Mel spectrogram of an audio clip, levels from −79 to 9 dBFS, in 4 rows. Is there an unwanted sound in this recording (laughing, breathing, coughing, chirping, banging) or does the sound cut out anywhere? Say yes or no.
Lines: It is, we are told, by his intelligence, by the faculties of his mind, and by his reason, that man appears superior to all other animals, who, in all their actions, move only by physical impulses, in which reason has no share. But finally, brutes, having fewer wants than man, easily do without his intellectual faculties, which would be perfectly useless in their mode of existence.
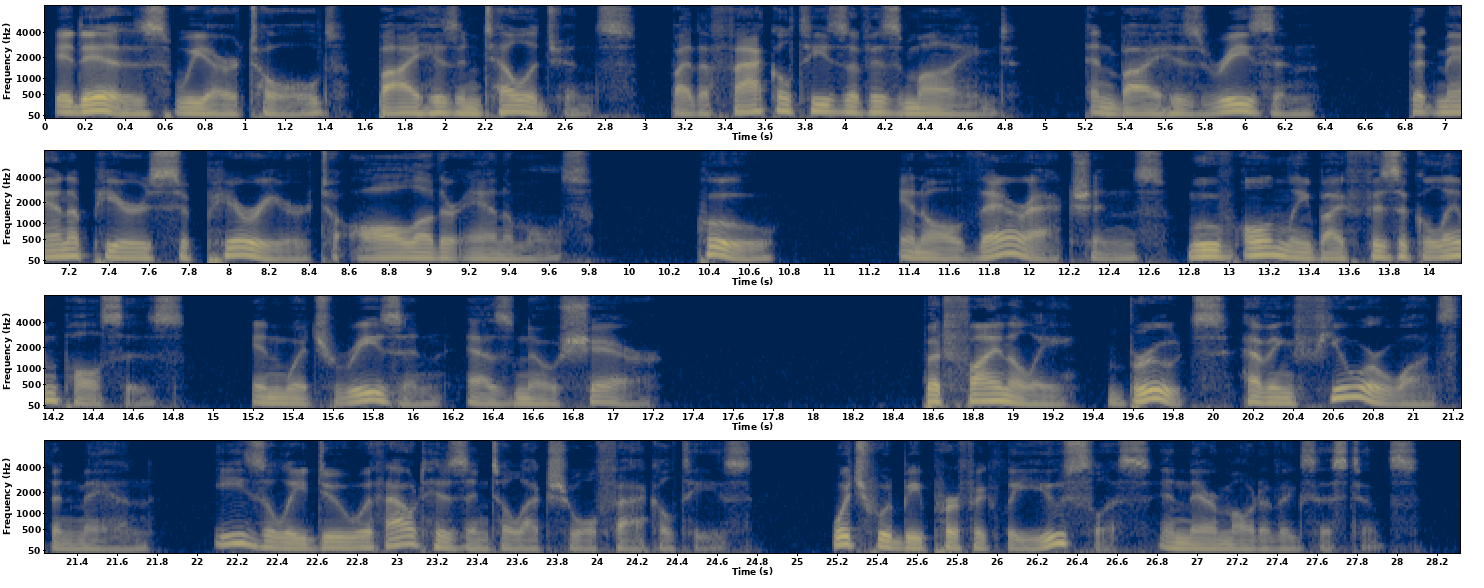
no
